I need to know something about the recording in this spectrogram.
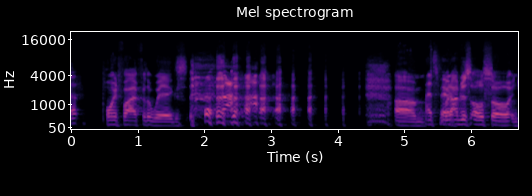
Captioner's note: presenters laughing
